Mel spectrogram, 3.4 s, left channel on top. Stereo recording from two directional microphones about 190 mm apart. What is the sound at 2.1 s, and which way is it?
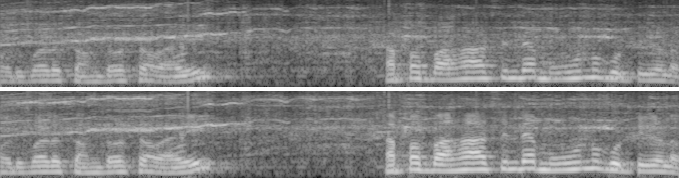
Speech, 50° right (ahead or behind).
